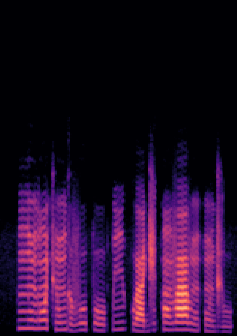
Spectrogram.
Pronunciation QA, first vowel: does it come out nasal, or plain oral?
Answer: nasal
